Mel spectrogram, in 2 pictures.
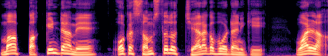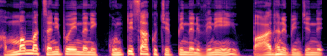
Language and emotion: Telugu, disgusted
